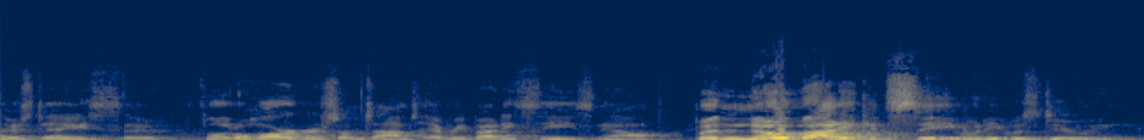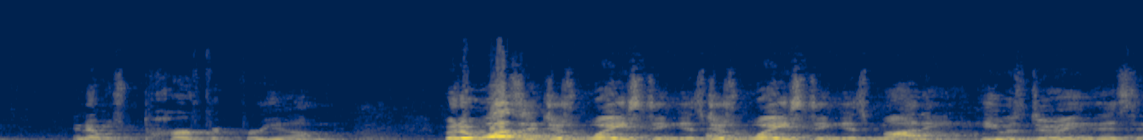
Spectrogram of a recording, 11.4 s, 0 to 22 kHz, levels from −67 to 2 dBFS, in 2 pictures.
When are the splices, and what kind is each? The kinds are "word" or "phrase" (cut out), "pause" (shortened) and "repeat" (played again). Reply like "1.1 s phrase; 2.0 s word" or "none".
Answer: 3.4 s pause; 9.2 s repeat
